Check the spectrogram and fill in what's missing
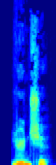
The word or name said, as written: lynche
